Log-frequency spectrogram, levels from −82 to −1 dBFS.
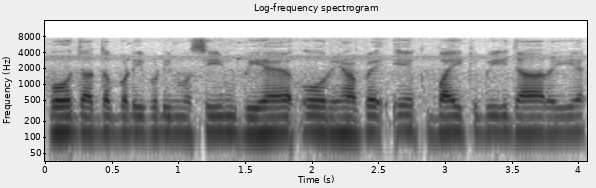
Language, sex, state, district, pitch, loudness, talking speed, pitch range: Hindi, male, Haryana, Charkhi Dadri, 125 Hz, -18 LUFS, 235 wpm, 120-125 Hz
